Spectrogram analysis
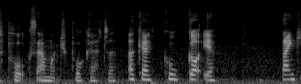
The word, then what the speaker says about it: porchetta: Hard C. I don't know how to do a hard C.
